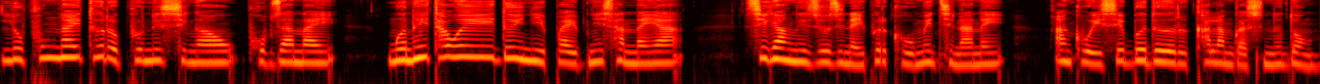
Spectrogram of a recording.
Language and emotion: Bodo, sad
